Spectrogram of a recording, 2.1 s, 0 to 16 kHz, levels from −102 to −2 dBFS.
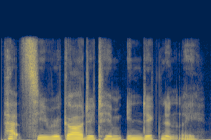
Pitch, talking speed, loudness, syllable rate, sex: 160 Hz, 115 wpm, -17 LUFS, 5.0 syllables/s, female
